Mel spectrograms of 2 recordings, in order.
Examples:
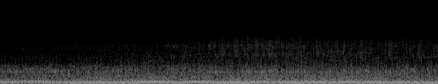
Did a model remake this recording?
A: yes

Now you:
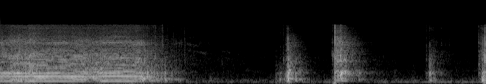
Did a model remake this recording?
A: yes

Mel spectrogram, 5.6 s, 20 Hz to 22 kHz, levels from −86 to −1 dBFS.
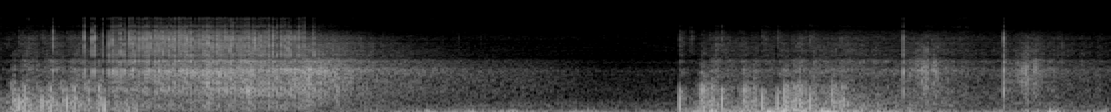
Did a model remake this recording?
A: no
